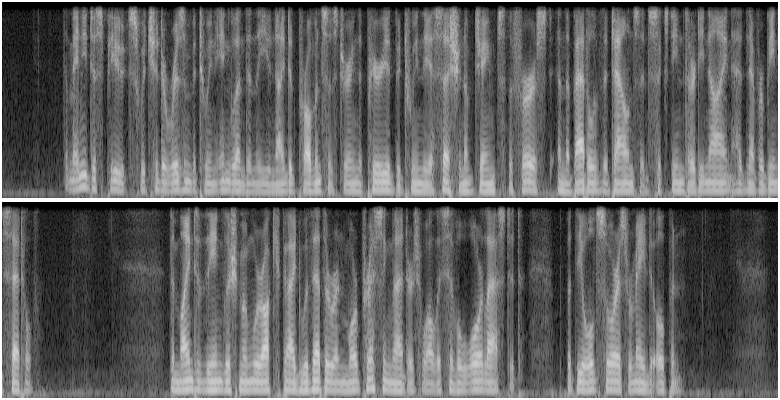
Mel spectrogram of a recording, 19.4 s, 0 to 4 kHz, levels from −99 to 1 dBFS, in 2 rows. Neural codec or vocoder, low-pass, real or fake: codec, 16 kHz in and 24 kHz out, 0.6 kbps, FocalCodec, streaming, 2048 codes; 3.6 kHz; fake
